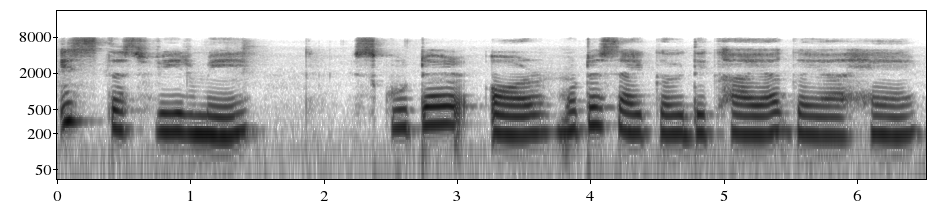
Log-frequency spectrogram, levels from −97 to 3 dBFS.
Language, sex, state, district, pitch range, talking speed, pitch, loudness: Hindi, female, Sikkim, Gangtok, 200-245 Hz, 85 wpm, 210 Hz, -15 LUFS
